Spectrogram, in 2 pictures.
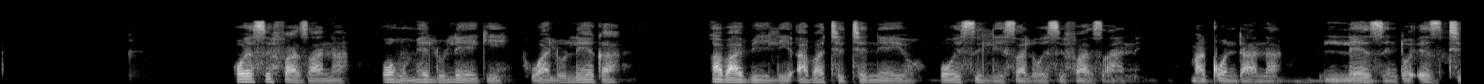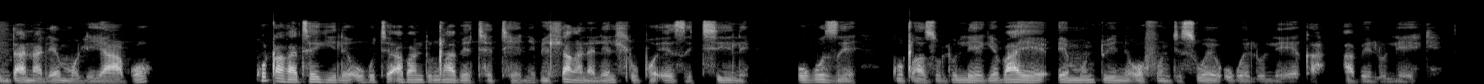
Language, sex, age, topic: North Ndebele, male, 36-49, health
